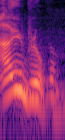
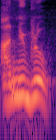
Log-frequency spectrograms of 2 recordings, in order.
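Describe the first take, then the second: First: Hublot starts without a linking n sound. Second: The n sound links into hublot. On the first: The speaker calls it right. "Parce qu'on fait pas la liaison" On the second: The speaker calls it wrong. "pas un hublot"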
